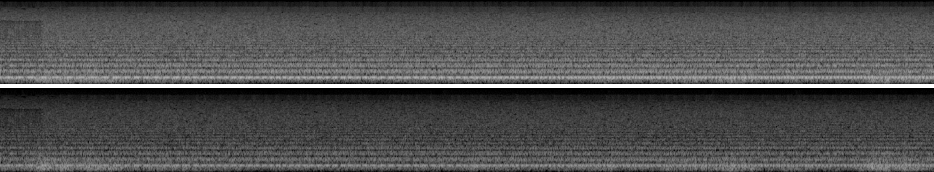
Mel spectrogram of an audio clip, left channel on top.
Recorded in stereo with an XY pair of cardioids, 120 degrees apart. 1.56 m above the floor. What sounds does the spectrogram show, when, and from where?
0.0 s a drone: 45° left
